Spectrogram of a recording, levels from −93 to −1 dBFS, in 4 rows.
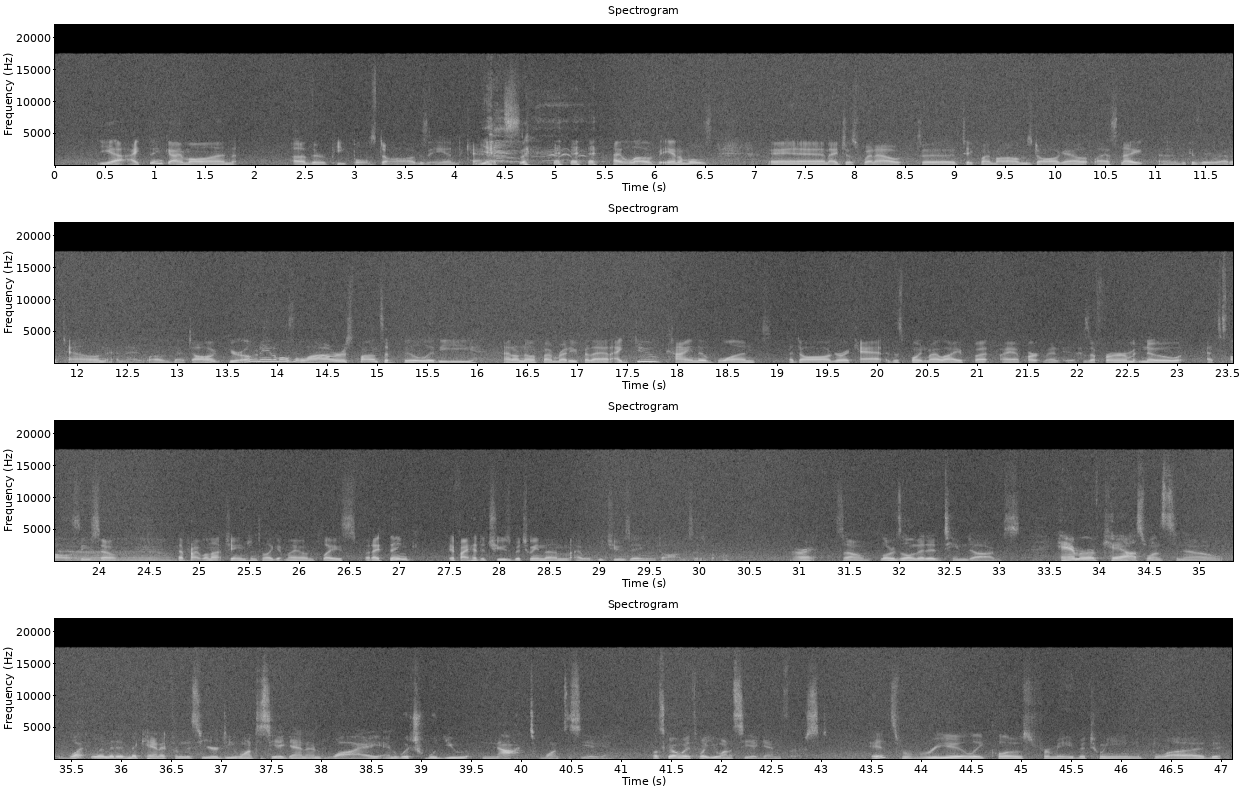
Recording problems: hiss; noticeable; throughout; 10 dB below the speech

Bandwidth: 17.5 kHz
